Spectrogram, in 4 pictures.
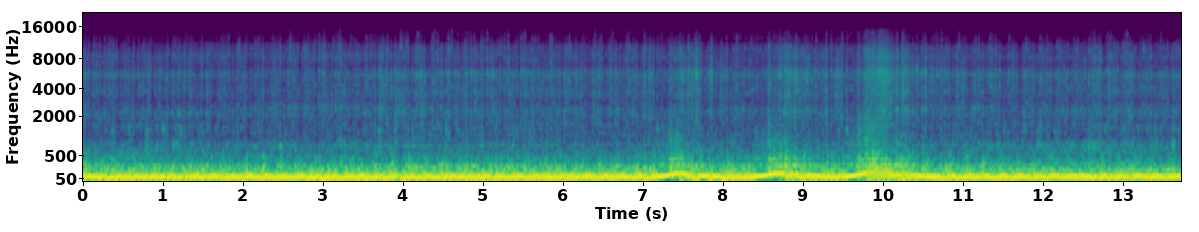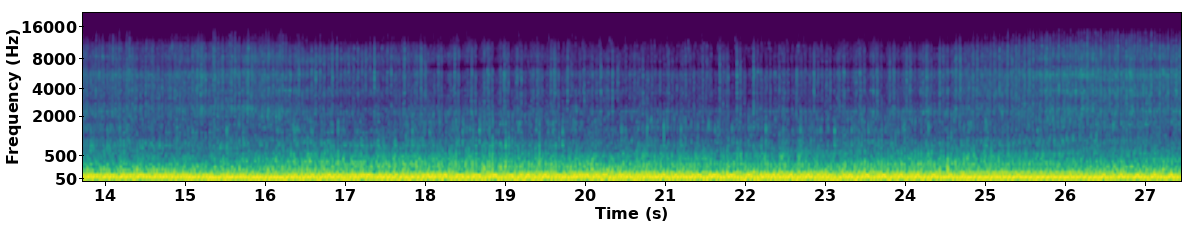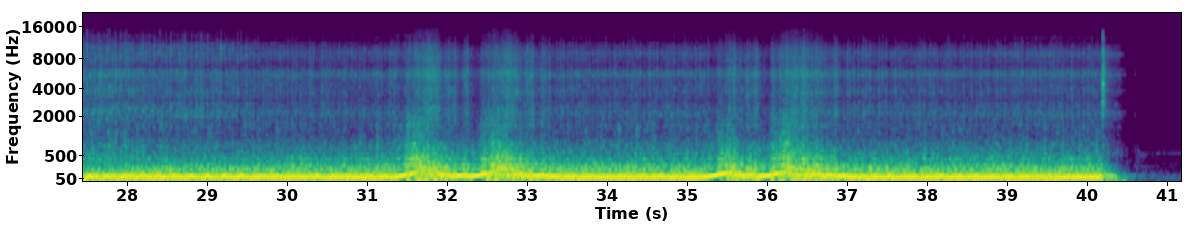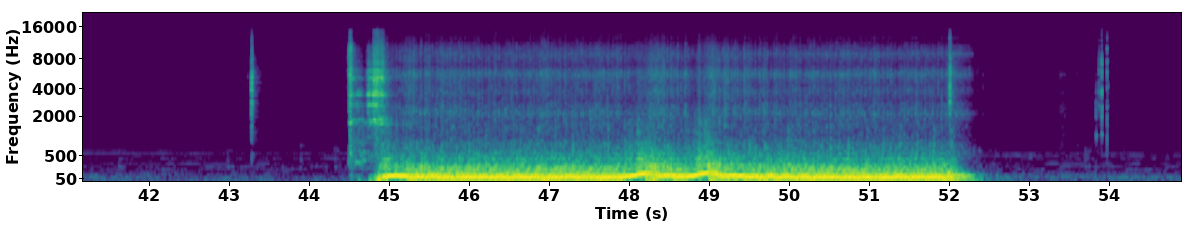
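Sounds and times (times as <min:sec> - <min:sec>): car engine idling and revving: 0:00.0 - 0:40.6, 0:44.5 - 0:52.5.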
